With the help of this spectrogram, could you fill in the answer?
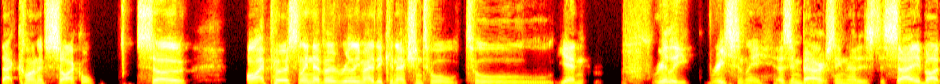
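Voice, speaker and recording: Man with an Australian accent, bright, sharp tone, moderate pace and ordinary pitch variation. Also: medium pitch for a man, dry, close sound with no echo. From Australia, Melbourne. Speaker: podcast host, guest. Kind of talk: interview. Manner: casual, hesitant with fillers.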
